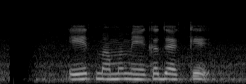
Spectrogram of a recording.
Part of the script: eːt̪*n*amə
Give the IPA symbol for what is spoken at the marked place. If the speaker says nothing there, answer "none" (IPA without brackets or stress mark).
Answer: m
